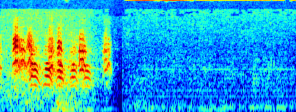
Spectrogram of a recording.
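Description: Small birds chirping in rapid, repeated high notes, cut off abruptly just under a second in, followed by near silence.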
